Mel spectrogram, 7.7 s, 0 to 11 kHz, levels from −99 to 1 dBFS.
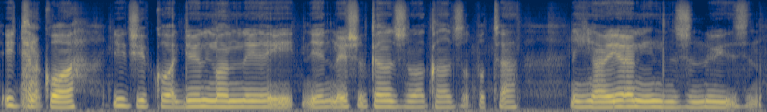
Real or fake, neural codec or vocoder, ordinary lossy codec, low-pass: fake; autoencoder, 22.05 kHz, a latent of 192 numbers a frame, VITS, trained on many speakers; none; none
